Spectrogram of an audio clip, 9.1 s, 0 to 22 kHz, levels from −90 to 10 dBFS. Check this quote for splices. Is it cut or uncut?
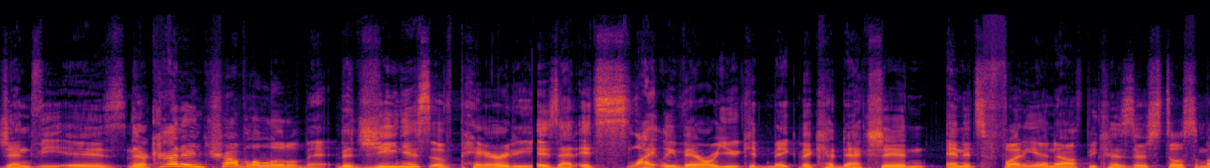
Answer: cut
